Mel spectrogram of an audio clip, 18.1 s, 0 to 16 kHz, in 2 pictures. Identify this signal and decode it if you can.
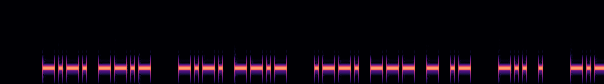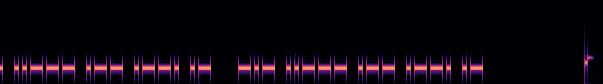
Morse code, heard as a keyed tone, about 21 wpm, 700 Hz. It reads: CQ CQ POTA DE K2WPA K2WPA
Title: POTA QSO Practice - 20wpm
